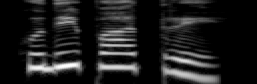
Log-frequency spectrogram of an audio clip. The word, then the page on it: ಕುದಿಪಾತ್ರೆ: Kannada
